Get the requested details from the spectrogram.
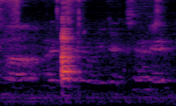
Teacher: इसकी आवाज जो है अब्रप्टली रुक रहा है, साउंड फ्लो नहीं हो रहा और ना ही एयर फील हो रही है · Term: हमजा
